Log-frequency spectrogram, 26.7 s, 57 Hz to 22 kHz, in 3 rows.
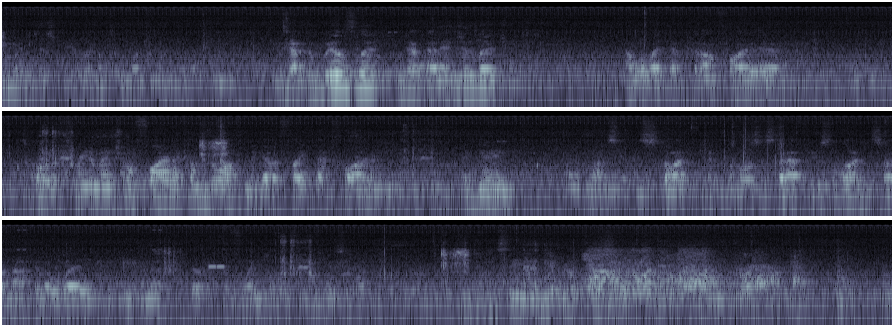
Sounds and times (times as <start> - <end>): Speech: 0.0 - 5.1, 6.2 - 7.8, 9.1 - 12.7, 22.4 - 25.7.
